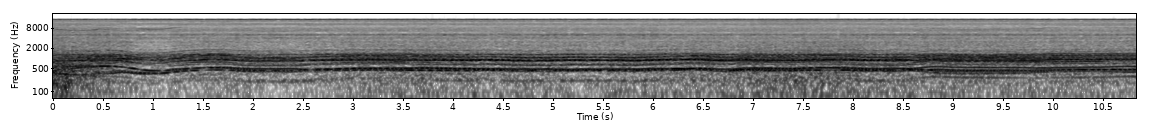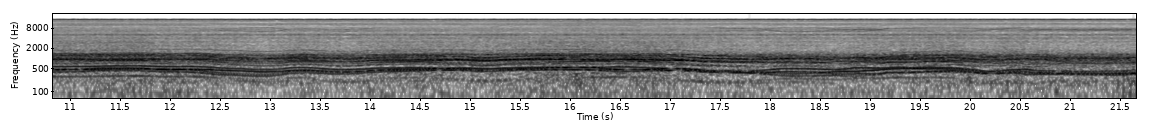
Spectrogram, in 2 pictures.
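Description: Brushless motors of a small racing quadcopter (DYS BE1806 2300kv with HQ 4045 bullnose propellers) whining loudly, the pitch dipping and climbing several times as the throttle changes, picked up by the quad's own onboard camera.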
